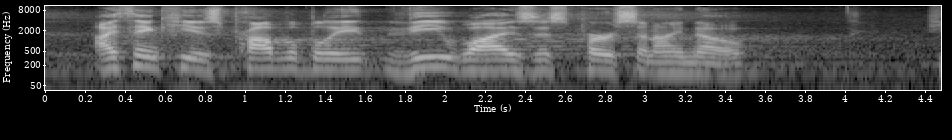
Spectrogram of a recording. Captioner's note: none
